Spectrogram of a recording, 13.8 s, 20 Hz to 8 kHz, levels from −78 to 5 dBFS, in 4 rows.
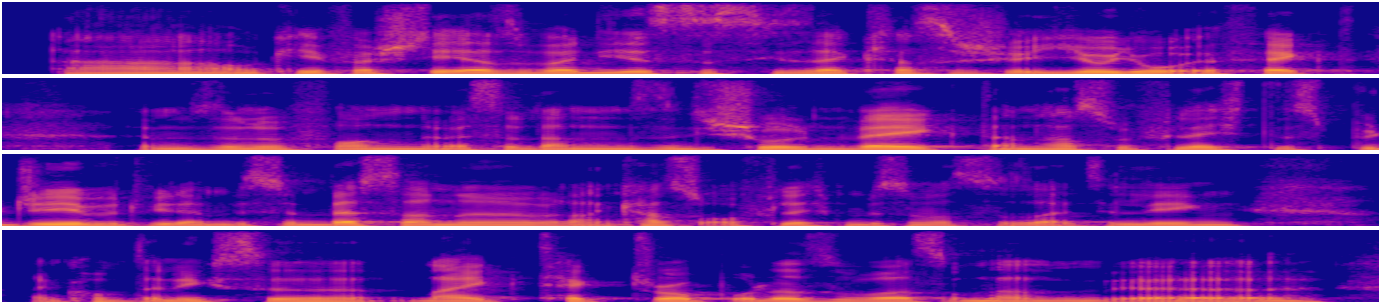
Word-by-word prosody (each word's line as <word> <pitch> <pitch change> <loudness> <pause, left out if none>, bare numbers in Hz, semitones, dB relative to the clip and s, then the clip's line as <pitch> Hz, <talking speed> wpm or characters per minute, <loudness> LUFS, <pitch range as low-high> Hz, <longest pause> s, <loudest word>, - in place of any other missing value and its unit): Ah, 95 +1 -1
okay, 105 -1 -1
verstehe. 100 +1 +1
Also, 100 0 +3
bei 100 -1 +5
dir 105 +1 +1
ist 105 0 -2
das 100 0 -5
dieser 95 0 +1
klassische 100 +1 -4
Jo-Jo-Effekt 100 +1 +2 0.4
im 95 0 -3
Sinne 100 0 0
von 95 +1 -2
weißt 95 -1 -3
du, 100 - -2
dann 95 +1 -1
sind 95 0 -3
die - - -6
Schulden 95 -1 +2
weg, 110 +1 +6
dann 95 - -2
hast 100 0 -1
du 100 - -5
vielleicht 100 0 -2
das 95 -1 -8
Budget 115 +4 +4
wird 110 -1 -4
wieder 100 -2 +1
'n 105 - -3
bisschen 100 0 -4
besser, 125 -1 +3
ne? 115 -2 0
Dann - - -4
kannst 130 0 -2
du - - -7
auch - - -5
vielleicht 105 +1 -4
'n - - -4
bisschen 105 0 -5
was 100 - -8
zur 95 - -8
Seite 100 - -3
legen. 100 0 -1 0.4
Dann - - -9
kommt 105 -3 -7
der 95 - -1
nächste 100 -1 -1
„Nike 95 0 -1
Tech-Drop“ 110 -1 +1
oder 105 -1 +3
sowas 100 0 0
und 185 - -3
dann, 100 - -2
äh, - - 0
100 Hz, 240 wpm, -22 LUFS, 95-105 Hz, 0.4 s, weg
